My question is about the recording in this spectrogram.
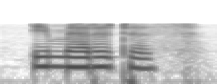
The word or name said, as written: emeritus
